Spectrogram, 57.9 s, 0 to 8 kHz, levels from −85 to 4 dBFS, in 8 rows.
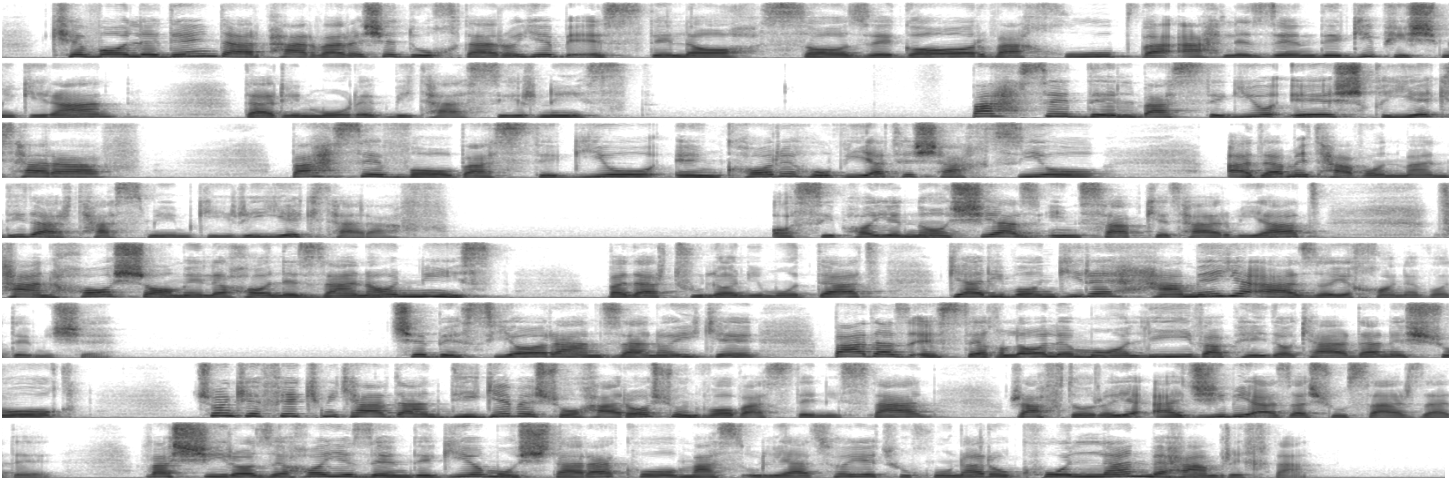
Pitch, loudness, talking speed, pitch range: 210 Hz, -17 LUFS, 105 wpm, 185-250 Hz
